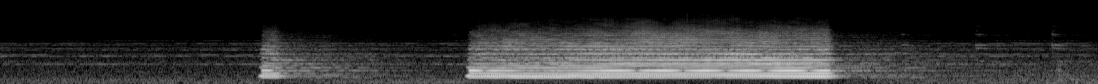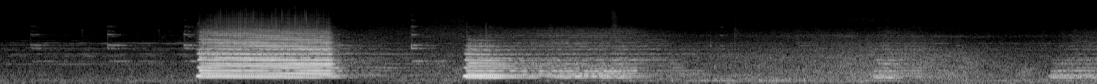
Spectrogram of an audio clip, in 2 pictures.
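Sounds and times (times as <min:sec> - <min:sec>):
locomotive air horn blasts: 0:02.6 - 0:03.7, 0:04.7 - 0:09.0, 0:12.9 - 0:14.9, 0:15.6 - 0:18.0, 0:19.7 - 0:20.3, 0:21.5 - 0:21.9.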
